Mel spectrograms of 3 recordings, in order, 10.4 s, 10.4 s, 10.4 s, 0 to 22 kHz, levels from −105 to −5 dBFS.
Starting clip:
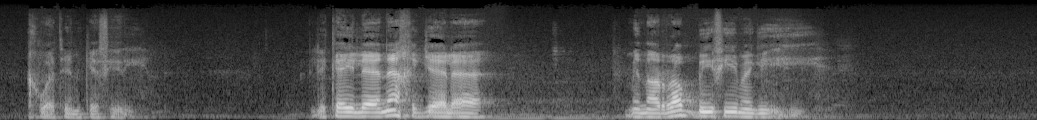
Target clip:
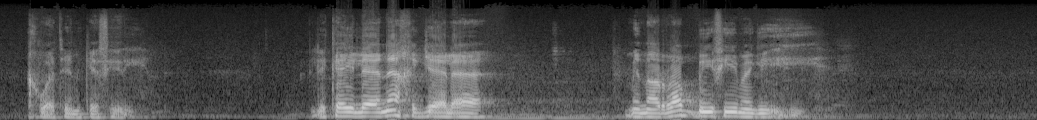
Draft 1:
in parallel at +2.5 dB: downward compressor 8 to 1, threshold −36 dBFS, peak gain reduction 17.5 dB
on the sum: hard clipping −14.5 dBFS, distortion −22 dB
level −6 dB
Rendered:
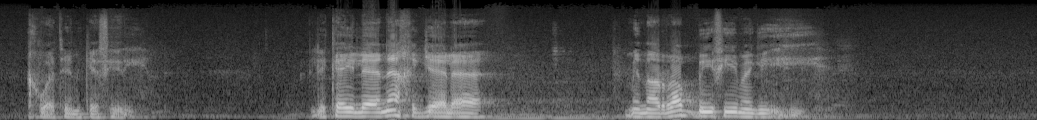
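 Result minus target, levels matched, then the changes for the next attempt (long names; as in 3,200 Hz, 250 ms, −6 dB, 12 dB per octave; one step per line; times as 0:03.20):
downward compressor: peak gain reduction +6 dB
change: downward compressor 8 to 1, threshold −29 dBFS, peak gain reduction 11.5 dB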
